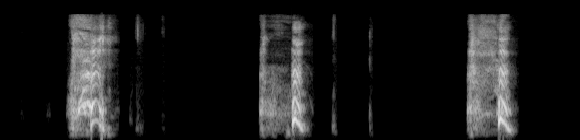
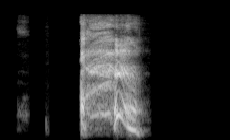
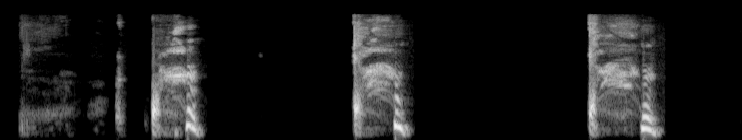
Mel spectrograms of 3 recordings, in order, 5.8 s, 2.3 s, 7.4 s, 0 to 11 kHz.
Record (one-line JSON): {"exhalation_length": "5.8 s", "exhalation_amplitude": 27906, "exhalation_signal_mean_std_ratio": 0.27, "cough_length": "2.3 s", "cough_amplitude": 26998, "cough_signal_mean_std_ratio": 0.39, "three_cough_length": "7.4 s", "three_cough_amplitude": 27354, "three_cough_signal_mean_std_ratio": 0.31, "survey_phase": "beta (2021-08-13 to 2022-03-07)", "age": "45-64", "gender": "Female", "wearing_mask": "No", "symptom_none": true, "smoker_status": "Never smoked", "respiratory_condition_asthma": false, "respiratory_condition_other": false, "recruitment_source": "Test and Trace", "submission_delay": "2 days", "covid_test_result": "Negative", "covid_test_method": "RT-qPCR"}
